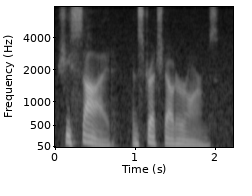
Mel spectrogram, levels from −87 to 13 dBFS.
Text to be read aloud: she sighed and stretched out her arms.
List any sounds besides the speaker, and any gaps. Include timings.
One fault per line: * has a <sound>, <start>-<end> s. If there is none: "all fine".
all fine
